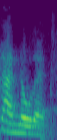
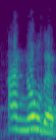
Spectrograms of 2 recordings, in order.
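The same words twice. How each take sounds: First: Said in the usual way. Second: Higher and louder repeat, fed up; exasperated angry repeat of "I know that"; angry retort. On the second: Retold or imitated. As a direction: bark it back at the sponsor.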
